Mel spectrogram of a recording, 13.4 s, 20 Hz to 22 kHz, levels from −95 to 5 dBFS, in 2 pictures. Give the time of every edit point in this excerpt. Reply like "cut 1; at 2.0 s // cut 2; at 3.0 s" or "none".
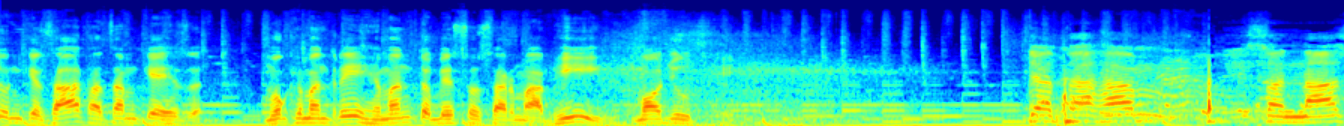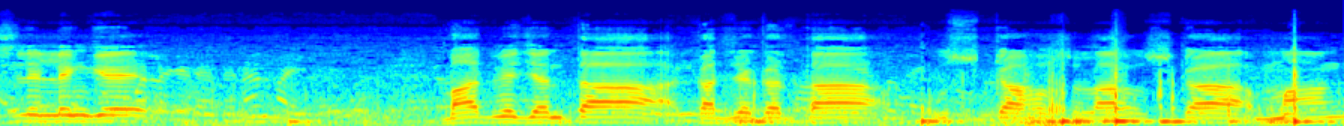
cut 1; at 12.1 s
